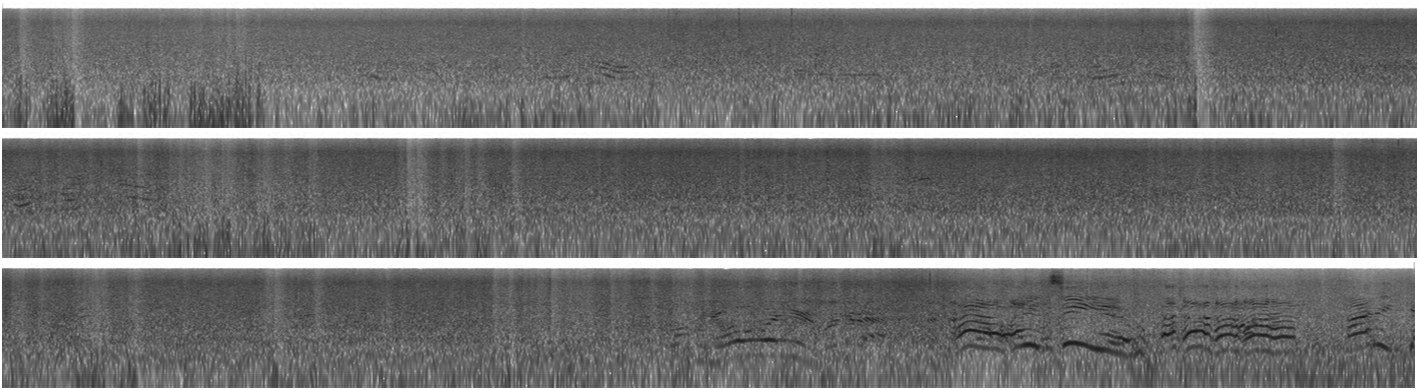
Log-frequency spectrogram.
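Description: Ocean surf breaking and washing into the shallows: a steady rush of water. Wind buffets the microphone for the first couple of seconds.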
